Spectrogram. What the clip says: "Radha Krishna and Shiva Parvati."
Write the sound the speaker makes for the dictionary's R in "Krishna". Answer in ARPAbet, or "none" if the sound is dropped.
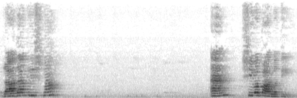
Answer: R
